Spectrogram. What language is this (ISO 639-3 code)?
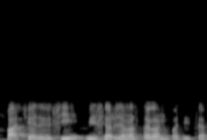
mar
